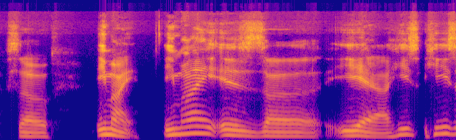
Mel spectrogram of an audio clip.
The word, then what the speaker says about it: Imai Tatsuya: Yeah, the proper pronunciation of his name is Imai Tatsuya. So Imai Imai is Yeah, he's he's a he's a cocky young guy.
